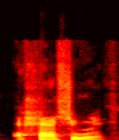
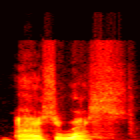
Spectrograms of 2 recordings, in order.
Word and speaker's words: Ahasuerus: How do you pronounce his name, Uriah? Ahasuerus. Ahasuerus.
